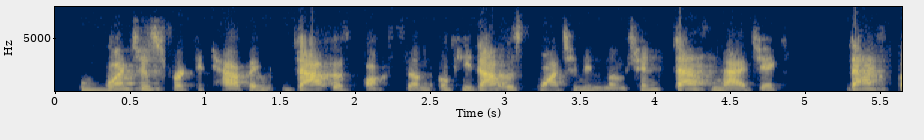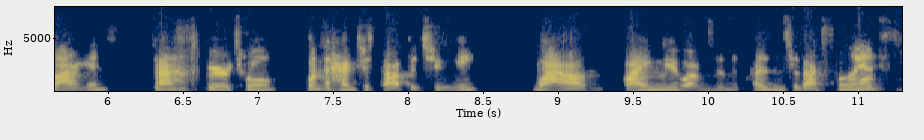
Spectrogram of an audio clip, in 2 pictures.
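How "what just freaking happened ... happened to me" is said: ordinary talk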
